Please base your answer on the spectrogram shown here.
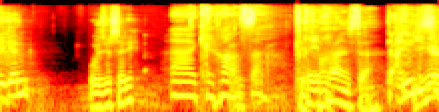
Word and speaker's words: Kristianstad: But it's spelled Kristianstad. Oh, it's spelled Kristianstad. Yeah. K'Hansa. But it's pronounced K'Hansa.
